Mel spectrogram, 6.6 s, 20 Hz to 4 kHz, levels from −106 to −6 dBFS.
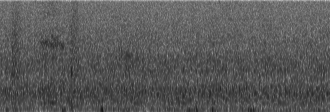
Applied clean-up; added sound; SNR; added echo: none; none; none; none.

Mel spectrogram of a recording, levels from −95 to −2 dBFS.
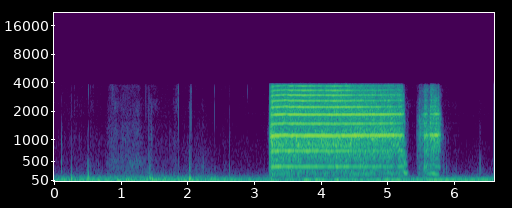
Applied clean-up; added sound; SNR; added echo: neural diffusion model UNIVERSE++.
